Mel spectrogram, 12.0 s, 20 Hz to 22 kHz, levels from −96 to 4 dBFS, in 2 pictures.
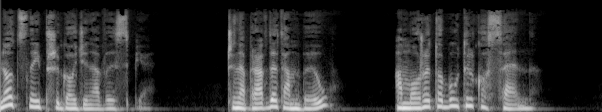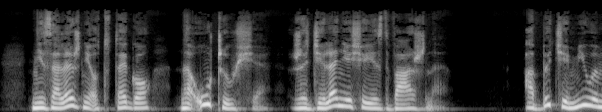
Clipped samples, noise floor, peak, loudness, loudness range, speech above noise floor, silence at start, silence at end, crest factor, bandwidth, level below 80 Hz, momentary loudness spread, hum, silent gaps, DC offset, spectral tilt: under 0.1%; -77 dBFS; -2 dBFS; -18 LUFS; 2 LU; 60 dB; 0 s; 0 s; 16 dB; 14.5 kHz; -60 dBFS; 14 LU; none; none; under 0.1%; -6.5 dB/octave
